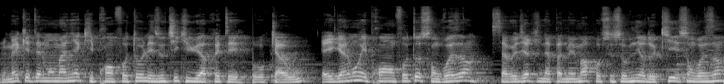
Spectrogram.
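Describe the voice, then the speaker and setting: Against music in the background, a man talks at a very fast pace with hardly any pauses, his fairly high voice showing very even loudness and ordinary pitch variation. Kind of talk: comedic parody commentary. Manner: casual, joking.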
